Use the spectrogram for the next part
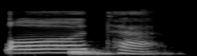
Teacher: qafnya mau lebih bulat lagi sedikit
